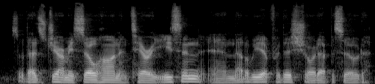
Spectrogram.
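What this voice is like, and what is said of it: Raspy voice. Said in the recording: “what I imagine is a fairly raspy voice... I'm currently recovering from COVID”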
